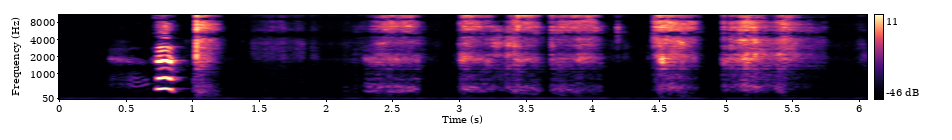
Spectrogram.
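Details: Hay fever sneezing bout: one sharp sneeze, then several muffled, stifled sneezes.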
